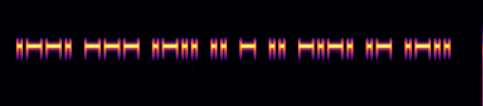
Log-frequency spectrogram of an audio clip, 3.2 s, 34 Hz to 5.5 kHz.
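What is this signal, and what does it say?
Morse code, heard as a keyed tone, about 37 wpm, 600 Hz. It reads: POLITICAL
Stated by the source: Morse code practice at 35–39 wpm sending English text of Ken Follett's novel Never, from CW med Gnister.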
